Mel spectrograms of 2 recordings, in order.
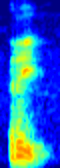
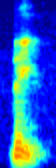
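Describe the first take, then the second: First: An r sound followed by an e-like vowel. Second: The same.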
